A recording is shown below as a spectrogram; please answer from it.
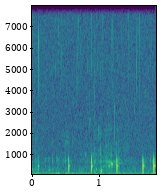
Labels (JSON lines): {"label": "biophony, knock croak", "recorder": "SoundTrap 300"}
